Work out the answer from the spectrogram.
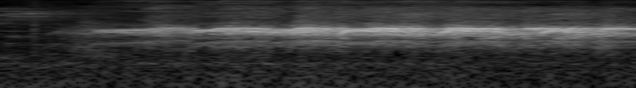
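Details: Wallace's standardwings calling together from a perch at Labilabi, recorded close up. A continuous buzzy, grating chorus swells after a quiet start and holds steady.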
